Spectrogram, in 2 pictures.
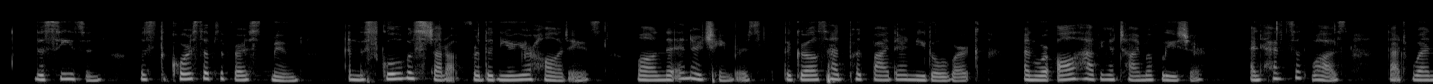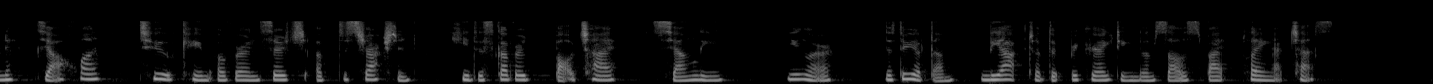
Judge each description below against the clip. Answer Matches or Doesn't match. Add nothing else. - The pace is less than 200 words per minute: Matches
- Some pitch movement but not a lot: Doesn't match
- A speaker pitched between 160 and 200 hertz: Doesn't match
